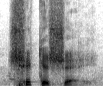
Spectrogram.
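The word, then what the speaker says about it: Chickasha: I have confirmation on the pronounce pronunciation of the town that University of Science and Arts Oklahoma is located and that is Chicochet notic run and one earned run in his professional debut.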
